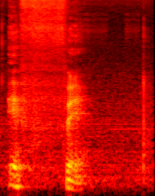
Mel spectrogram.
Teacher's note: la f es el labio dental sorda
